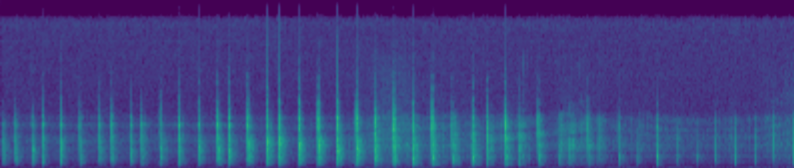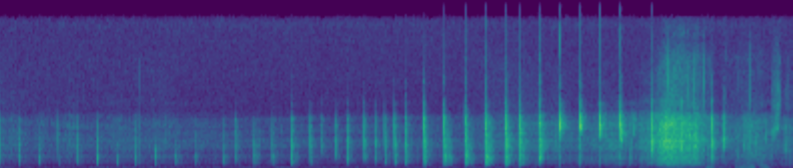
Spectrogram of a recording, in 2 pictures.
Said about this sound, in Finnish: Yleensä plepakko on silloin lähempänä saalista ja se tihentää sitä kaikuluotausta ja me kuullaan silloin tiheämpiä äänijaksoja. Sieltä taas lähestyy lepakkoa.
